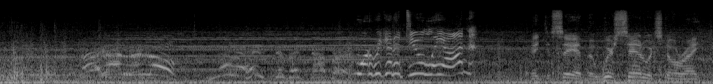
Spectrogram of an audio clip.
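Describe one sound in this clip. A crowd of men murmurs and calls out.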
